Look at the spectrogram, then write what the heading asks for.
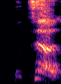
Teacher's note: hotel is stressed on its second syllable.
